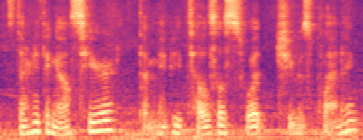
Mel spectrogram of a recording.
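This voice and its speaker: A man's voice: mid-range voice, animated, normal speed, a little mellow, slight background noise. A man improvising casually in character as a player in a tabletop roleplaying game. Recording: music bed behind the voice.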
